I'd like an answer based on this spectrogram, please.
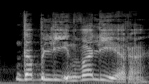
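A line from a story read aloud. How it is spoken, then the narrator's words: Whining. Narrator (Russian): заскулила Мария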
